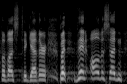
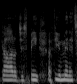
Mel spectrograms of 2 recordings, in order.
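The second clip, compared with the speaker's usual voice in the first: tired quiet plea; 3 semitones lower, 7 dB quieter, faster than usual. Retold or imitated. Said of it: "And I'm like".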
